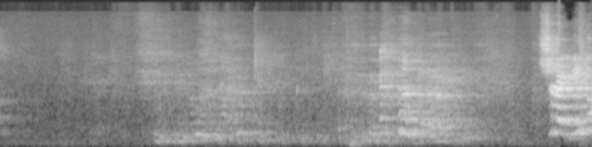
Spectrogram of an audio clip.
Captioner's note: audience laughs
